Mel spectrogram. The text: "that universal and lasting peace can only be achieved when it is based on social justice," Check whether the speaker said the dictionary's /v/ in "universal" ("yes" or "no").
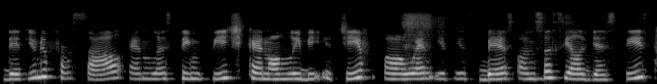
no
